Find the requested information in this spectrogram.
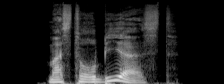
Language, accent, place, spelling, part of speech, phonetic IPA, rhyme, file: German, Germany, Berlin, masturbierst, verb, [mastʊʁˈbiːɐ̯st], -iːɐ̯st, De-masturbierst.ogg
- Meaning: second-person singular present of masturbieren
